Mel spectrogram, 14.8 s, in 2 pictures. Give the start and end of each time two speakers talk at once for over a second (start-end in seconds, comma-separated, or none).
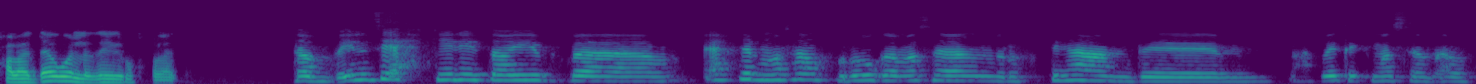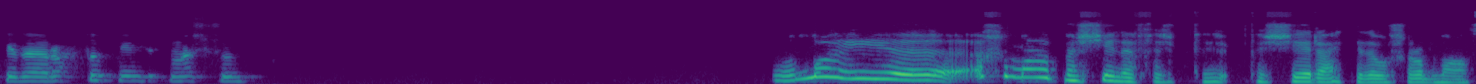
none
